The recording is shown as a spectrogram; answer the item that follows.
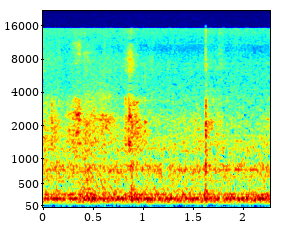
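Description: Faint scratching and rustling of a cat's claws and fur against carpet as it rolls and kicks at a catnip toy, a few soft scrapes and a small click over a low steady hum.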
